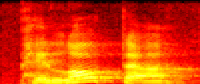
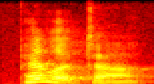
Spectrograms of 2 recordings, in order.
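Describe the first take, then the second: First: The stress falls on the expected syllable. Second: The stress falls on a different syllable. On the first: The speaker calls it right. "instead of pelota" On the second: The speaker calls it wrong. "with a stress on a different syllable"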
